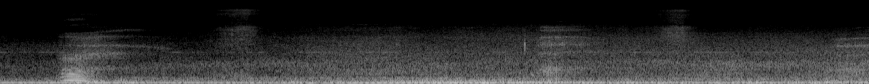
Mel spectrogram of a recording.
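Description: Outdoor street background: a steady low rumble, with a short falling sigh from the person filming about a second in and a couple of brief faint hisses later.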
